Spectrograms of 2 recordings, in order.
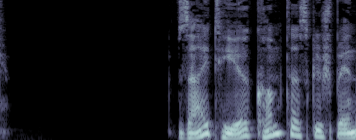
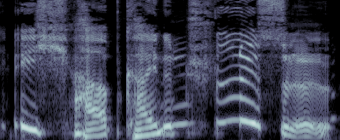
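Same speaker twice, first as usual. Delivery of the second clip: high, slow wailing ghost voice; weeping ghost; slower than usual. Acted. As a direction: wail it like a sobbing little ghost. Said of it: "heulte das Gespenst".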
